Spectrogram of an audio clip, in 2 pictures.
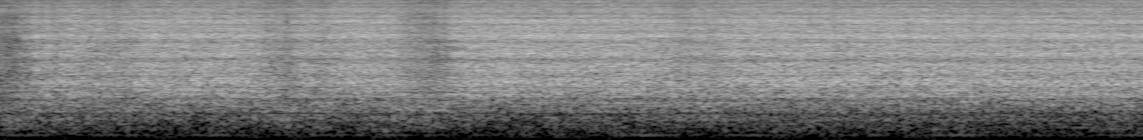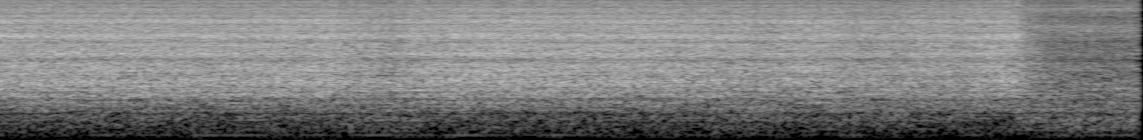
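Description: Blow lamp flame hissing steadily as it reheats a thin phosphor bronze rod, then dropping in level shortly before the end.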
